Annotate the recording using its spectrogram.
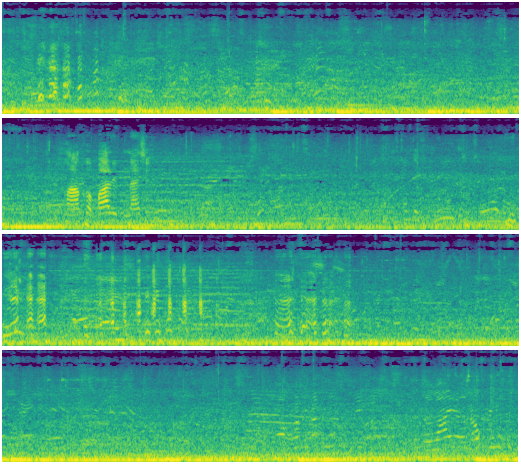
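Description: A crowd of people chatters and calls out nearby, outdoors.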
